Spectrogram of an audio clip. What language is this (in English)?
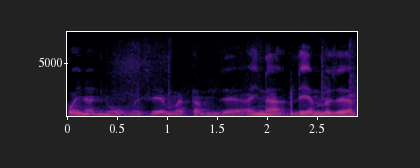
Manipuri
